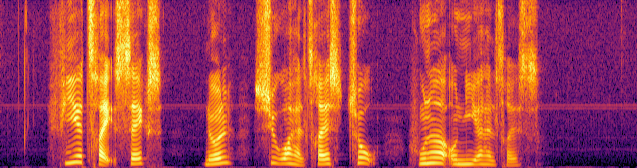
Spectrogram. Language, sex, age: Danish, female, 36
